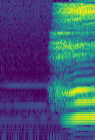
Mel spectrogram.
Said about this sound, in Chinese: 小熊爬上床，钻进被窝里，打了个大大的哈欠。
